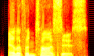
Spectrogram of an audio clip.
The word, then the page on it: elephantiasis: British English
